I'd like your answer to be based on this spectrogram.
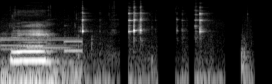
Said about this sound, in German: Diese Strohhalme klingen ja. auch richtig eklig, ne? Ja. Sorry. Entschuldigung dafür.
